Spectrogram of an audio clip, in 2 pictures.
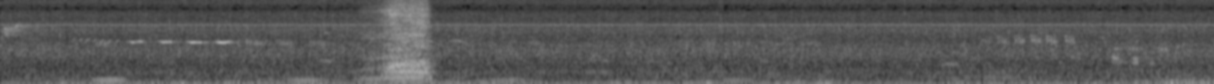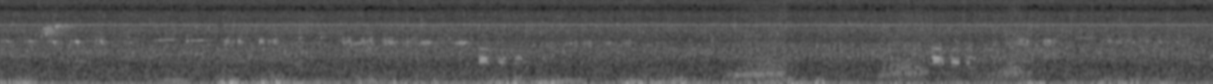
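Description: Layered forest ambience for a fantasy game: low croaking pulses repeat about every second and a half over a steady bed of background noise, with scattered short high chirps. About five seconds in comes one loud sound that sweeps sharply upward over about a second.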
